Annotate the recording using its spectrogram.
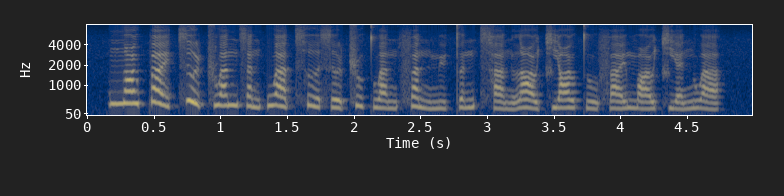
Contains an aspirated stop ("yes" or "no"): yes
